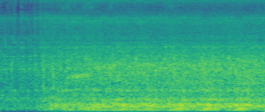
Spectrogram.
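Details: Car just fitted with a TCI pulser ignition module replacing CDI, engine cold just after starting; engine climbs cleanly from idle under a throttle blip and holds a smooth, even note with no stumble: normal revving.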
